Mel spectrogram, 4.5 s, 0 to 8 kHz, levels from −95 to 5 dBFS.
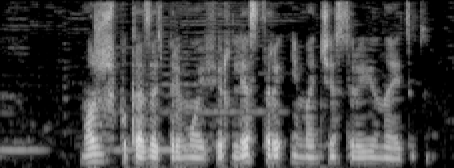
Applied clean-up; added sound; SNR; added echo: classical method Wiener filter.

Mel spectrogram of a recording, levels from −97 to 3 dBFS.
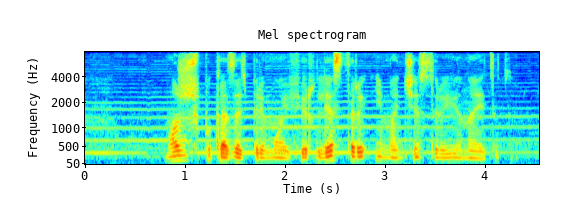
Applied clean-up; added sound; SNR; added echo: none; Insect; 13 dB; none.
